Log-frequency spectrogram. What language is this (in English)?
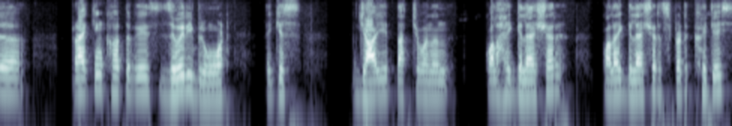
Kashmiri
